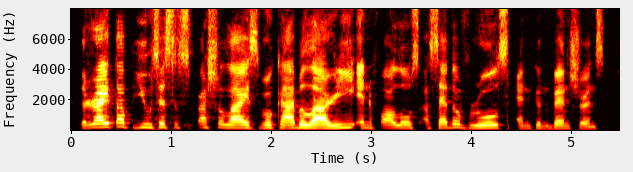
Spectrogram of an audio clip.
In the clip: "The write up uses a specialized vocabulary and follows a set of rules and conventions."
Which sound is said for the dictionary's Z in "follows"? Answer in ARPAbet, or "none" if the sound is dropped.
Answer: S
